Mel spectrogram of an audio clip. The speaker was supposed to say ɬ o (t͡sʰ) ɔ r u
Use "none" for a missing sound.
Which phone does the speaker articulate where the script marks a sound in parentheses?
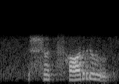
t͡sʰ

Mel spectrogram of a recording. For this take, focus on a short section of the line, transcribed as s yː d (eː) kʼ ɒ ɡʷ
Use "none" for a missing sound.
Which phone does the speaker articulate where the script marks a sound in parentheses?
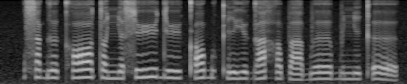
yː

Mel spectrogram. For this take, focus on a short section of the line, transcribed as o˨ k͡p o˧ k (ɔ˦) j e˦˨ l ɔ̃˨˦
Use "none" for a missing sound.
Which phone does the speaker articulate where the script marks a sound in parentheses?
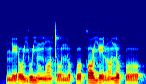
ɔ˦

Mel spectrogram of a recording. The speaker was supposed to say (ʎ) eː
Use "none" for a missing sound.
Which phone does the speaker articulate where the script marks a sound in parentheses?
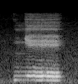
ɲ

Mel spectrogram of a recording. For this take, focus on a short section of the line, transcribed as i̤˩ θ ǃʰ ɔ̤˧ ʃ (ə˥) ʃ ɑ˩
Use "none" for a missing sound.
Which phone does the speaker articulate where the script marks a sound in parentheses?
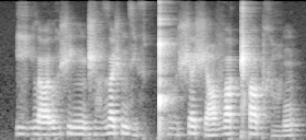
ʌ˥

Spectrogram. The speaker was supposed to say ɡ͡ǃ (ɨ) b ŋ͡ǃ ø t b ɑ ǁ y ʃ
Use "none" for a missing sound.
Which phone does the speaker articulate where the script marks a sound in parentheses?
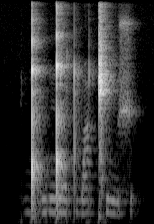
y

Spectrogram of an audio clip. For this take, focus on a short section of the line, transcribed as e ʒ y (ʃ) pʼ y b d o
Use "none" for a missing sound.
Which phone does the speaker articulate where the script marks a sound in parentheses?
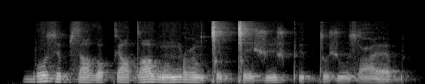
ʒ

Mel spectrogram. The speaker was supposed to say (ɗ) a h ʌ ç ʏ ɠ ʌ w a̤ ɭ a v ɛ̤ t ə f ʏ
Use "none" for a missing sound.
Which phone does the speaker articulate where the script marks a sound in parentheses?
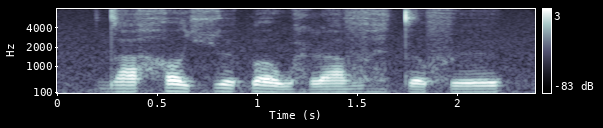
d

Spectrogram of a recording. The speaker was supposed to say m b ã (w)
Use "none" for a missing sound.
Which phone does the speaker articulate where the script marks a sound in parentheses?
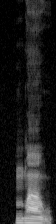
w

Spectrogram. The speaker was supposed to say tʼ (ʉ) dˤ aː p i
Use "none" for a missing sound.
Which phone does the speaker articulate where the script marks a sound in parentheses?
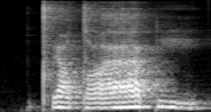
ɘ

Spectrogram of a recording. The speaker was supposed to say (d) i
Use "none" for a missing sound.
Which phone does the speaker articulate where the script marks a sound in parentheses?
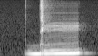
d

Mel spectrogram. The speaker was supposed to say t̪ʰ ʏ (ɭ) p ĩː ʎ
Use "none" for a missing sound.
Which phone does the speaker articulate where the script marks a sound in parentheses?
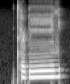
ɭ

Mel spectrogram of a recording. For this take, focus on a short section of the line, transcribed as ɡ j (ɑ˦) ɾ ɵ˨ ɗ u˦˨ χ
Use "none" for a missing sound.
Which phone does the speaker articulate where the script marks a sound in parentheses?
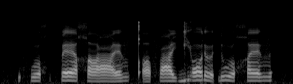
ɔ˦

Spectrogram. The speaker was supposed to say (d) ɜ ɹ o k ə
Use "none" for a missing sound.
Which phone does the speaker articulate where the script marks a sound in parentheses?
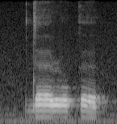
d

